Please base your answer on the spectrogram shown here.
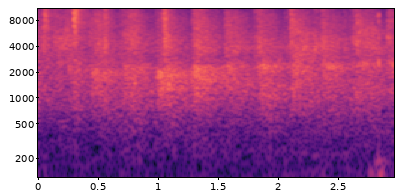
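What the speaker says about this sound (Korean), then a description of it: "큰 격려의 박수 부탁드립니다" Applause from a congregation in a church, a steady patter of many hands clapping at moderate volume, with no voices.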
